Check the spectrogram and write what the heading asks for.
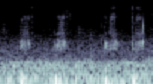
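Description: Faint, irregular small clicks and rustles over quiet room tone.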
